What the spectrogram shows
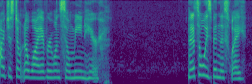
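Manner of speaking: crying, tearful voice. Answering someone who asks if she is all right: crying. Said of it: "don't cry".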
